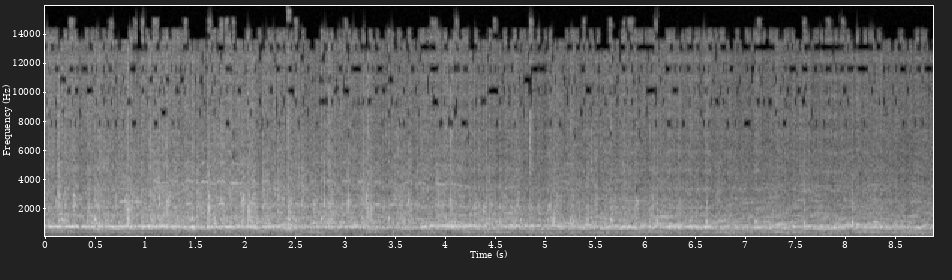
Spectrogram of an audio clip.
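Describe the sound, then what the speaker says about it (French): Steady applause from a crowd at an inauguration ceremony for the President of the Republic, a continuous even wash of clapping with some cheering, loud and sustained throughout, with talk faintly underneath. "S'il vous plaît, applaudissez pour fort pour le président de la République."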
